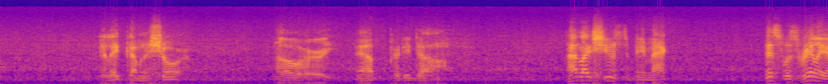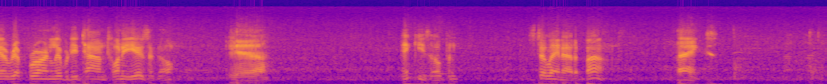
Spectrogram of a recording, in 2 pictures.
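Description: A man speaks calmly and clearly.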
